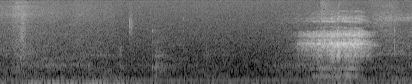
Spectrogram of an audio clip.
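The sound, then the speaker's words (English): A man's wife snores once in her sleep, a single raspy, breathy snort rising and fading over about a second, against a quiet background with a low steady hum. “watch the video of her, not her, but of the dude that took a video of his wife snoring, and he had the little airplane, and then every time she snored he would put the airplane in the camera like it was flying by.”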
